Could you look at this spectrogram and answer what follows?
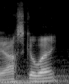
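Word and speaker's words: Hascoët: the resignation of sergey askaway i googled how to pronounce his name and it sounds a bit like ask away which is a bit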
